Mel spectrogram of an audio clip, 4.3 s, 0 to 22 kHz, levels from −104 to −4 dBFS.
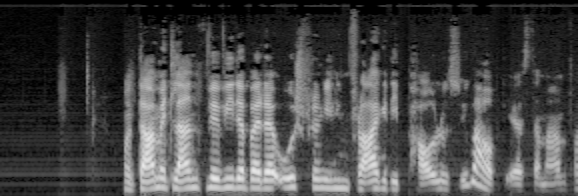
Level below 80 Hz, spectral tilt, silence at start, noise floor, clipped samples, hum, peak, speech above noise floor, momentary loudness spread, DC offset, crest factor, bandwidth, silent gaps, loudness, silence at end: -66 dBFS; -5 dB/octave; 0.95 s; -62 dBFS; under 0.1%; none; 0 dBFS; 41 dB; 12 LU; under 0.1%; 22 dB; 16.5 kHz; none; -21 LUFS; 0 s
